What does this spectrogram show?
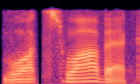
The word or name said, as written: Wloclawek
